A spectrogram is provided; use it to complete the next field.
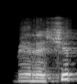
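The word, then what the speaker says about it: בראשית: Ini huruf Alef tapi tidak ada bunyi A, gitu. Vokalnya tidak ada A, padahal ini Bereshit tapi ada Alef di tengah.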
